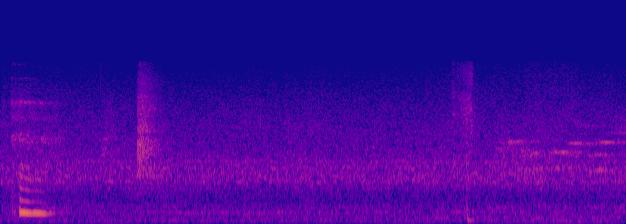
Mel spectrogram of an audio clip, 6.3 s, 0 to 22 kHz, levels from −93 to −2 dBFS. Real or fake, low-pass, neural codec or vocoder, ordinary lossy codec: real; 7.2 kHz; none; none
